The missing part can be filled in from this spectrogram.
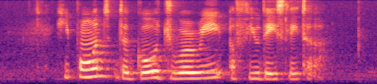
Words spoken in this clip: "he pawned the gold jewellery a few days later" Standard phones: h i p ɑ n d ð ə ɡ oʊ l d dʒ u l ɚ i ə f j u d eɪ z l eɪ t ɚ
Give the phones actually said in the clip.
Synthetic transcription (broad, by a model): h i p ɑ n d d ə ɡ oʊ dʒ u ɚ i ə f j u d eɪ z l eɪ t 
